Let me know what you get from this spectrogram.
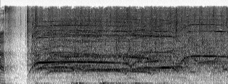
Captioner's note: cheers, applause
